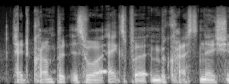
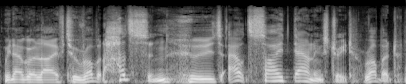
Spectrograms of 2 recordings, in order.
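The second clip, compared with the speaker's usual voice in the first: usual speaking voice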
